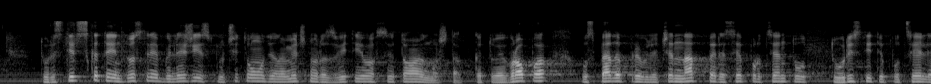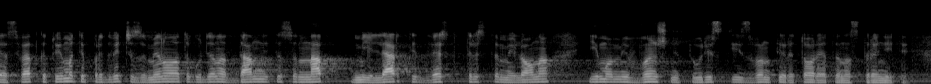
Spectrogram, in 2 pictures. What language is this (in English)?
Bulgarian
